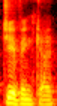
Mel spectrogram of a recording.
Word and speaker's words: Giovinco: Giovinco. That's how you pronounce it, I think.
